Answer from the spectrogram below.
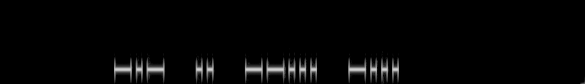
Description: Morse code, heard as a keyed tone, about 22 wpm, spaced as for 16 wpm, 700 Hz. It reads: KI7B
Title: USA Call Signs - 4 Characters - 2x Character Spacing - 22wpm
